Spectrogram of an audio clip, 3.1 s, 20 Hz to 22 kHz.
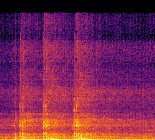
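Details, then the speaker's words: Honda Click 125i, rough idle: low, uneven chugging that sags and surges about every half second, with poor throttle response; stalls when idling down, check engine light comes and goes, error code 08, cause unconfirmed. "honda click 125 ang issue mumapalya namumug nababakantihan yung yan hindi agad nagre-response namumugak"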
